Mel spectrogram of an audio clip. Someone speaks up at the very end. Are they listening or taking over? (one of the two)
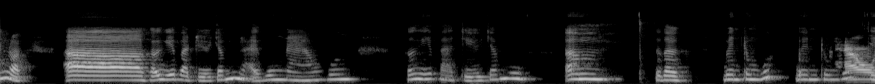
taking over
